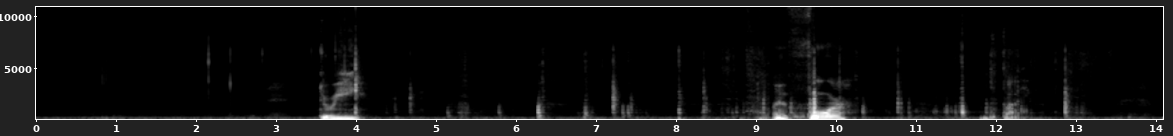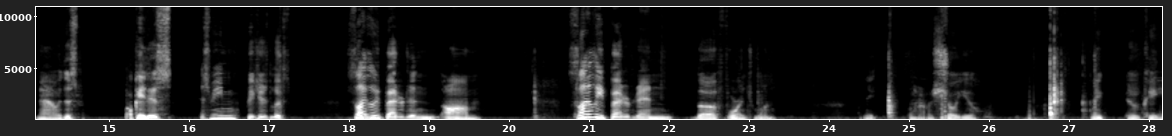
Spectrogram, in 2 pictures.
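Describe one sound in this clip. Hands handle a small plastic toy figure with soft clicks and rubbing.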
